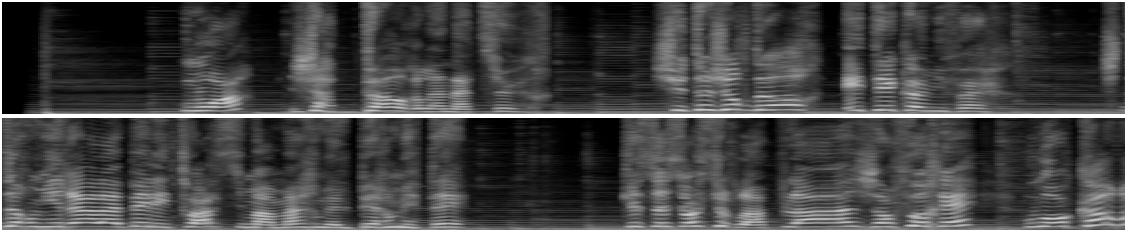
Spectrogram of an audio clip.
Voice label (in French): pub fictive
